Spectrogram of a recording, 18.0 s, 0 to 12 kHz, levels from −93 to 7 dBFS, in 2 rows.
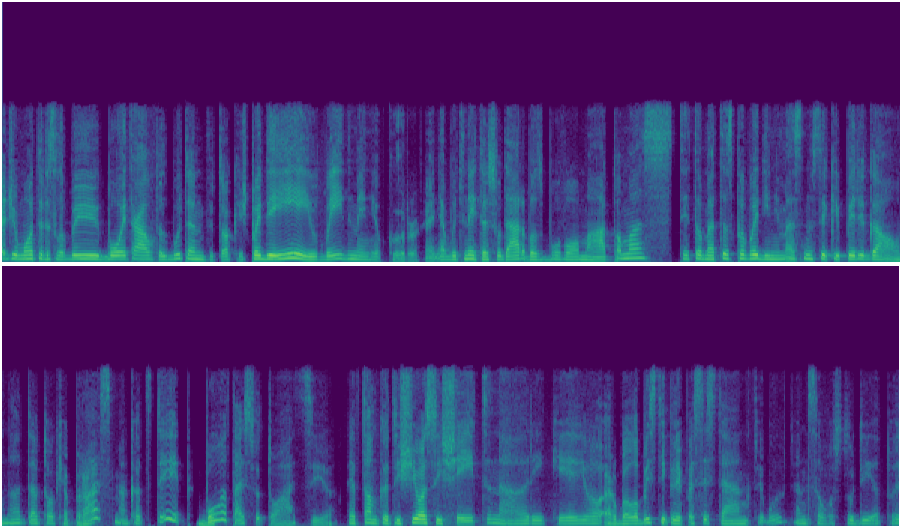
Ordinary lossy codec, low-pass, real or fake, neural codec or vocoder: MP3, 64 kbps; 7.2 kHz; fake; codec, 16 kHz, 0.5 kbps, X-Codec, HuBERT features, trained on LibriSpeech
